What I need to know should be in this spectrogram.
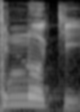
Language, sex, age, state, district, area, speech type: Tamil, male, 45-60, Tamil Nadu, Tiruchirappalli, rural, read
